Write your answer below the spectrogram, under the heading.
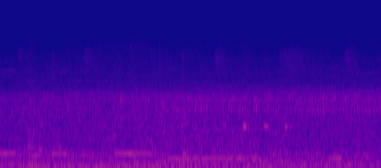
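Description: Steady background street noise: the hum of passing traffic.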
